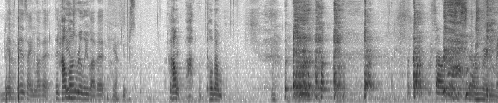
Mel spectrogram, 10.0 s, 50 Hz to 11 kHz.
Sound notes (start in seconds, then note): 5.6 coughing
